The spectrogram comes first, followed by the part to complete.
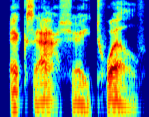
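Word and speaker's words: X Æ A-12: They had three children together, Xeromoman 12, pronounced Xash A12, Exad Dark Cider, and Techno Mechanicus.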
